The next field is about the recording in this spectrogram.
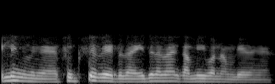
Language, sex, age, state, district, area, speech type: Tamil, male, 18-30, Tamil Nadu, Nagapattinam, rural, conversation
